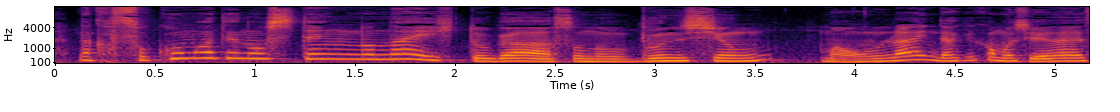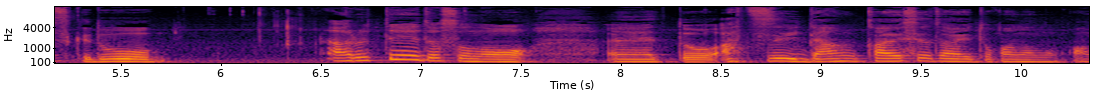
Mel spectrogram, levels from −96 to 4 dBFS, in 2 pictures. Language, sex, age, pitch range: Japanese, female, 20-39, 165-240 Hz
